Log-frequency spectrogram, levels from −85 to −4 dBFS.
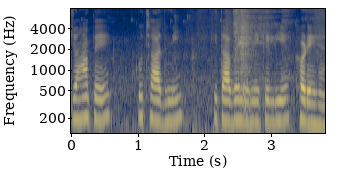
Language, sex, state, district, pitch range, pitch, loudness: Hindi, female, Uttar Pradesh, Budaun, 180-195 Hz, 185 Hz, -27 LUFS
